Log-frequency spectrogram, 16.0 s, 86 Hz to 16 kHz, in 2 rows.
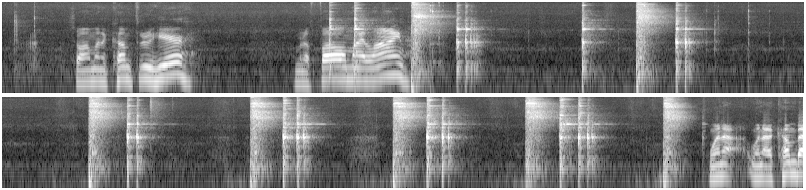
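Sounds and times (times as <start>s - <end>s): hammer striking steel on anvil: 3.2s - 5.0s, 5.8s - 7.2s, 8.9s - 9.8s, 10.5s - 15.1s.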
